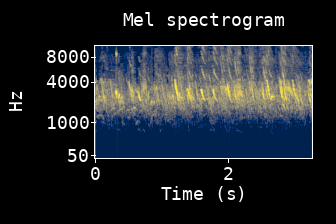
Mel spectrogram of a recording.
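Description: Purple martin dawn song: a steady stream of rich, gurgling chirps and throaty warbles, packed closely together without pause.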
